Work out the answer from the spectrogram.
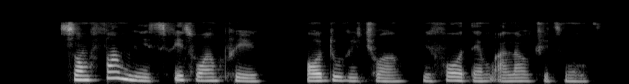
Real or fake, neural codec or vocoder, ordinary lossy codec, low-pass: fake; codec, 16 kHz, 2 kbps, FunCodec, trained on Chinese and English, 25 frames a second; none; 7.2 kHz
